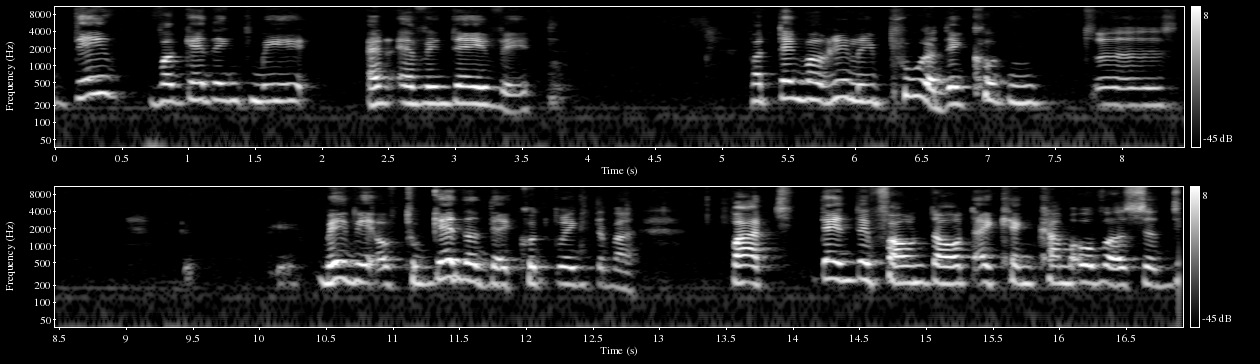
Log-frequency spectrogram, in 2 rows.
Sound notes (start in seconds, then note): 8.2 pauses for 3 seconds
